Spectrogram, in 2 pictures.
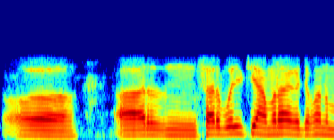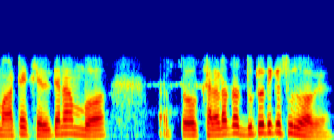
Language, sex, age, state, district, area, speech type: Bengali, male, 18-30, West Bengal, Nadia, rural, conversation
